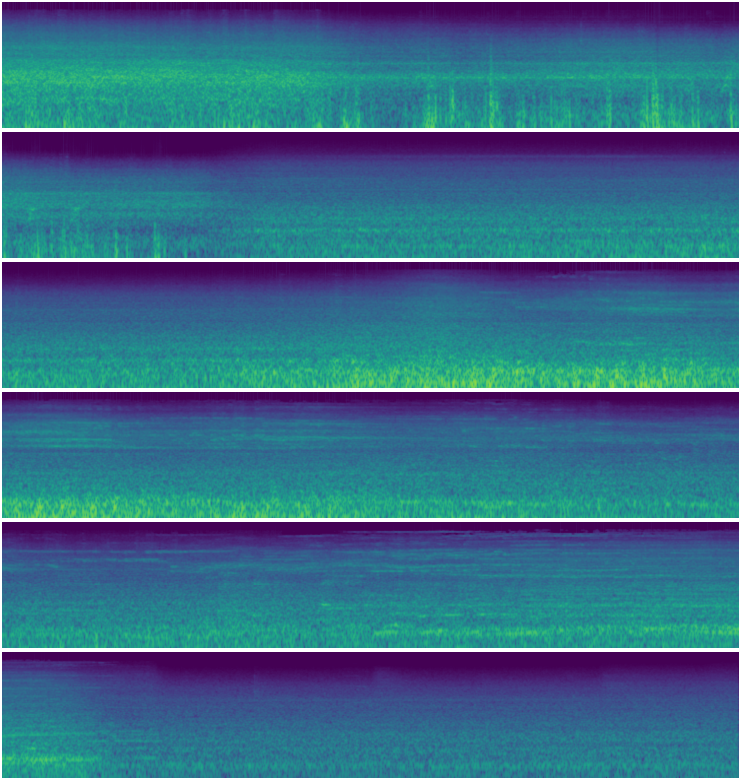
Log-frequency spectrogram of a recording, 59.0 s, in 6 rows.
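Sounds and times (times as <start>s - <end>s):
train rumbling past: 0.0s - 58.9s
metallic wheel squeal: 27.7s - 49.7s.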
